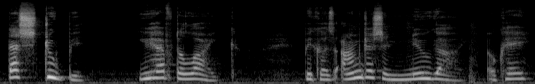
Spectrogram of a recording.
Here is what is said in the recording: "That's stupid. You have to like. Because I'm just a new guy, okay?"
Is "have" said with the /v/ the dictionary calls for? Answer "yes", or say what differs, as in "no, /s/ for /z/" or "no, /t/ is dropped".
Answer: no, /f/ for /v/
